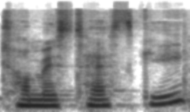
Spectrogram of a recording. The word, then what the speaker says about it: Thomas Teskey: and you mentioned um is it Thomas teskey yeah is that how you pronounce it yeah so um thank you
